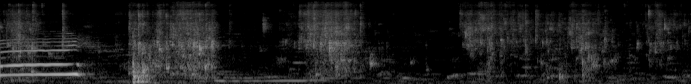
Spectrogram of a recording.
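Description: Water splashes and pours from a basin into a tub for a bath in uneven bursts, with a voice and other voices talking quietly alongside.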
